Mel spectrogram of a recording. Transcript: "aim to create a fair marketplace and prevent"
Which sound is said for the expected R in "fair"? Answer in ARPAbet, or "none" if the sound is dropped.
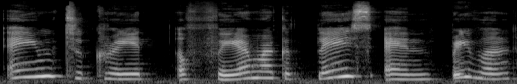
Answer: R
